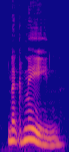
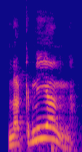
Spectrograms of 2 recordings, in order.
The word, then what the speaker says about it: Nc'nean: I would pronounce it Nc'nean. Yeah, Nc'nean. Nc'nean. Nc'nean. Nc'nean. Nc'nean. Nc'nean. Nc'nean. Nc'nean. It's Nc'nean. Nc'nean.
